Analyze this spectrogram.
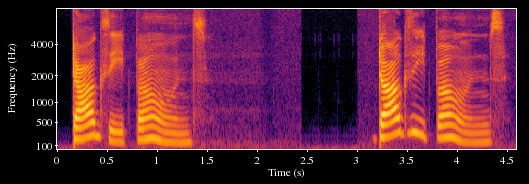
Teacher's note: note that the intonation stays on the nouns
